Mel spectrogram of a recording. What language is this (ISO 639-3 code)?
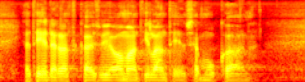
fin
